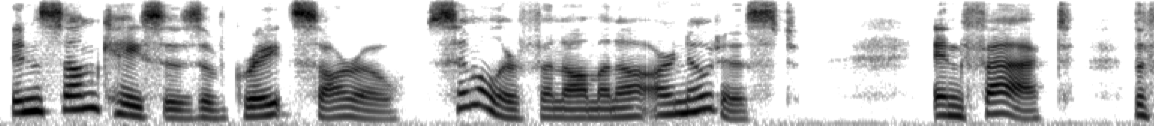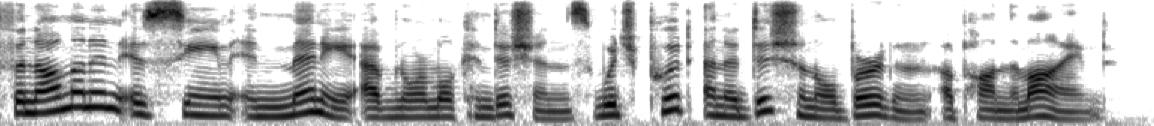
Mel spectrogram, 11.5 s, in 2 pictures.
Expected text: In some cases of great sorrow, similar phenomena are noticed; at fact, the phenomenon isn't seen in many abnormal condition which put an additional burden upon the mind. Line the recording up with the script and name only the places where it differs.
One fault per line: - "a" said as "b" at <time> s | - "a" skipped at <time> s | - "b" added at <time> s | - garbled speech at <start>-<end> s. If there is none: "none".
- "at" said as "in" at 4.7 s
- "isn't" said as "is" at 6.4 s
- "condition" said as "conditions" at 8.0 s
